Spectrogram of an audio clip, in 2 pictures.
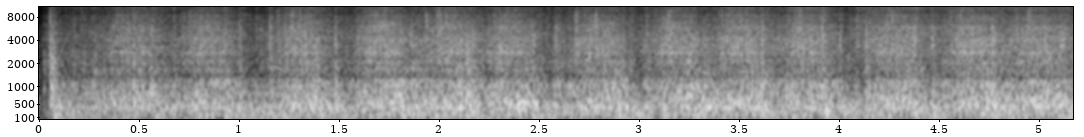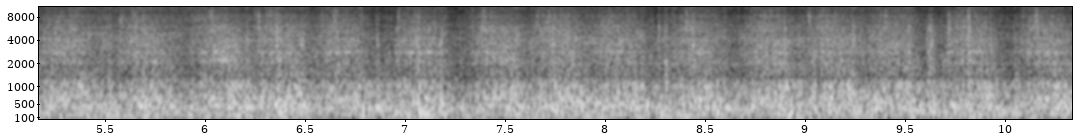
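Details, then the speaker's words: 1929 Ford Model A Coupe, sitting over 45 years, cranked while checking for spark at a plug: steady starter churning, no firing, no spark at the plug though spark reaches from the coil; carburetor also suspected. Cranks but no start. "Stop. I don't have spark here. Hit it again. Stop."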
